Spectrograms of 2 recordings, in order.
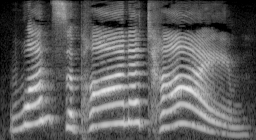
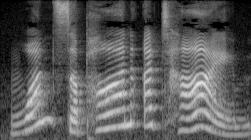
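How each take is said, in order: First: It is spoken louder, projected a bit. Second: It is spoken quietly, at close range. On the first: "Then they're going to step back" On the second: "we're going to do it on our small"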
